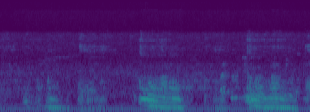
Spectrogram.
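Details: A bulldog, resting comfortably, snores with loud, rattling, tonal snores repeating about every two seconds over a low background hum: snoring.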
